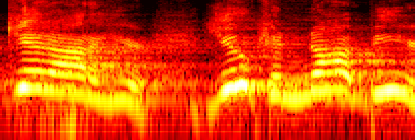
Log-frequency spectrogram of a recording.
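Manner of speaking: loud, high angry order, retold; mad patrolman. Patrolman clearing cars from under the overpass, mock angry yell. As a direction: imitate an officer yelling people away. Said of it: "he was mad. He was like".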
